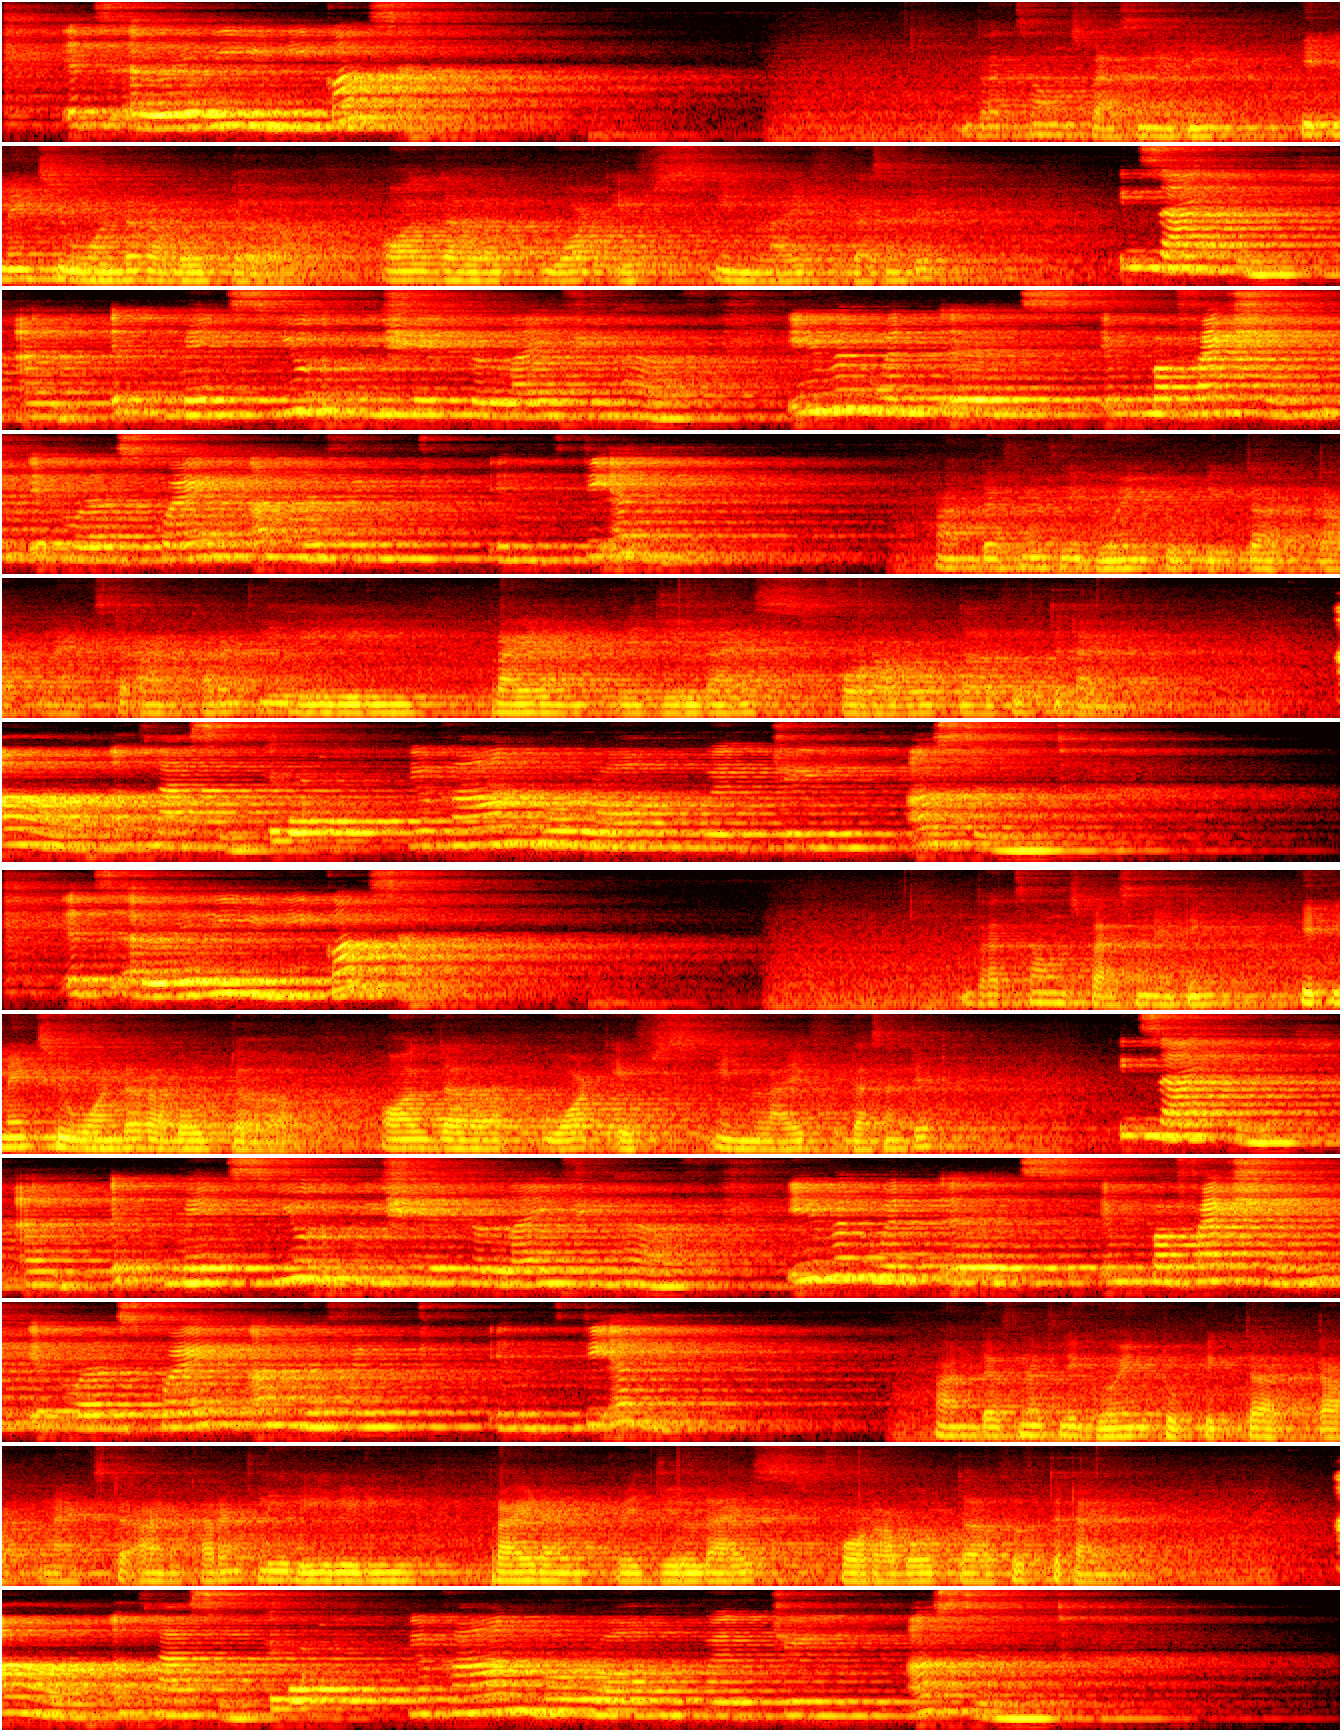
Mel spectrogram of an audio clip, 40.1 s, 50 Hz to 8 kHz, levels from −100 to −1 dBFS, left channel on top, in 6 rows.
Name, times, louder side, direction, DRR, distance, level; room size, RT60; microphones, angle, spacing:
voice 1, 0.0-2.1 12.3-22.1 22.5-23.5 33.4-39.1, equal, 10° right, -3 dB, 1.1 m, -27 dB
voice 2, 3.8-12.0 24.5-33.1, right 2 dB, 35° right, 0 dB, 0.4 m, -31 dB
6.8 x 6.3 x 4.8 m, 2.5 s
head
